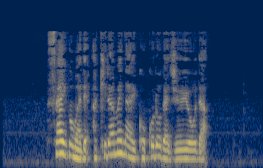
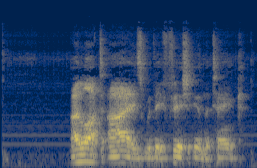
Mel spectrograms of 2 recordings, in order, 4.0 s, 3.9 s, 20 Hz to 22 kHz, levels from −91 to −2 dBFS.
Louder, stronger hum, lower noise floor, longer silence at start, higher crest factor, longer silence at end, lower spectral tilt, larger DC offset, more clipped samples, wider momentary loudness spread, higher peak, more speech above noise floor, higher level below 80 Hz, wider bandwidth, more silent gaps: about the same, -25 LUFS vs -24 LUFS; neither; first, -67 dBFS vs -61 dBFS; second, 0.7 s vs 1.05 s; about the same, 20 dB vs 20 dB; first, 0.85 s vs 0.2 s; first, -6 dB/octave vs -4 dB/octave; neither; neither; about the same, 9 LU vs 11 LU; about the same, -6 dBFS vs -6 dBFS; first, 42 dB vs 36 dB; about the same, -64 dBFS vs -66 dBFS; about the same, 11.5 kHz vs 12.5 kHz; neither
